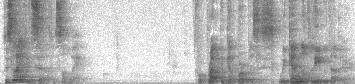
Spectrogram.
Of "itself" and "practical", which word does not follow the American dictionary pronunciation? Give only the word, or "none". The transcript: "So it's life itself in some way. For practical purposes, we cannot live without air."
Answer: none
